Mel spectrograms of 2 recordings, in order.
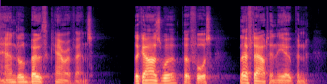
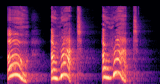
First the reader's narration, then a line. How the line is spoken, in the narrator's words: squealed Mona Fanshawe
